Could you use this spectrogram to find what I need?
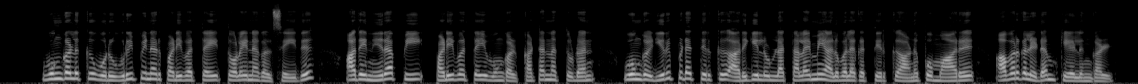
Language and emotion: Tamil, neutral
